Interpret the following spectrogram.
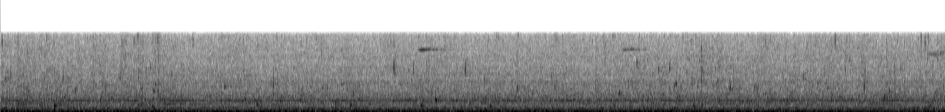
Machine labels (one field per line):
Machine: pump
